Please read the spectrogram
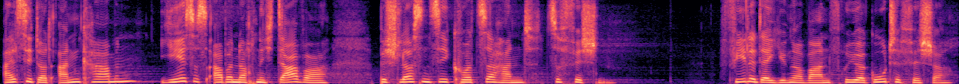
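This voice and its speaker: A woman narrating a children's Bible story in a calm, gentle storytelling manner. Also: fairly high pitch, unhurried.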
